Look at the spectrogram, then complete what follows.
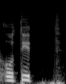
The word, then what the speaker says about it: অতীত: উচ্চারণ করবো না কারণ হসন্ত না দিলে উচ্চারণটা কি হবে অতীত এখন উচ্চারণটা কেমন অতীত এখানে আমি থেমে গেলাম এর উচ্চারণ আর করিনি আচ্ছা বউ বউ শব্দটা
